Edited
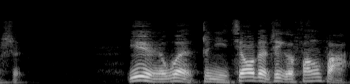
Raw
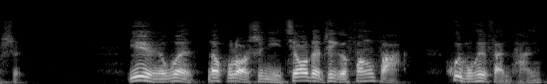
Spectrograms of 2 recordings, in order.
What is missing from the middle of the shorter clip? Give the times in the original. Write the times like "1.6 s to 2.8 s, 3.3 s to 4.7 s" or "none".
2.0 s to 2.6 s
